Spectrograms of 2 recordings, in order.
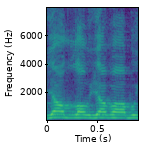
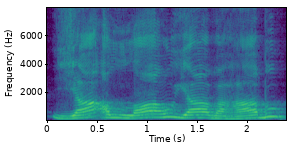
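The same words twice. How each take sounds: First: The phrase is said fast and rushed. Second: The phrase is said slowly and steadily. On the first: The speaker calls it wrong. "ऐसे नहीं" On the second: The speaker calls it right. "ये एक सांस हो गया"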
